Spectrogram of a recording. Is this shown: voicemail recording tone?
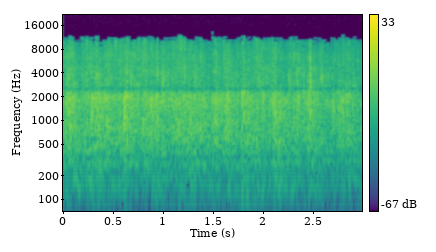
no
